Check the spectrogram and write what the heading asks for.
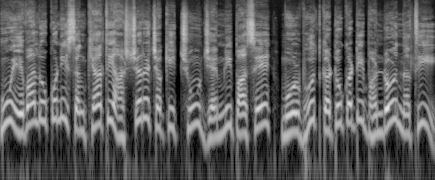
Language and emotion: Gujarati, surprised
